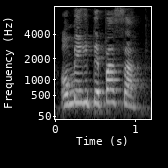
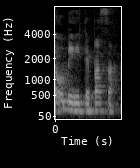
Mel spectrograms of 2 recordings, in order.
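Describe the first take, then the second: First: Pas hit higher and louder, falling; stress on pas. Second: Said in the usual way. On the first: Real, not acted. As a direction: insist hard on pas. Repeats the line to insist.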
